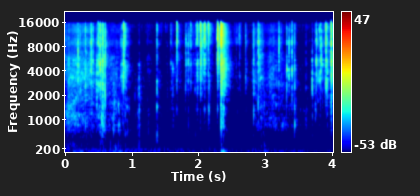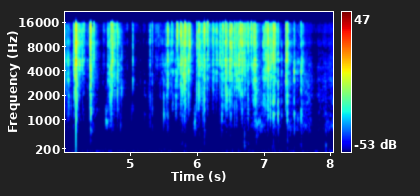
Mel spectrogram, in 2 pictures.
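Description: Crinkling and rustling of a paperback word-search book's pages as it is handled, with scattered sharp clicks, busiest in the second half.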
